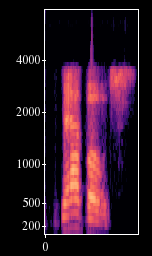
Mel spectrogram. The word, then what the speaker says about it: Dabo's: And we're going to rely on our good friend Andy Burcham to settle the question, is it pronounced like Dabo Swinney or is it Dabo's Park now, Andy? – It is Dabo's.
